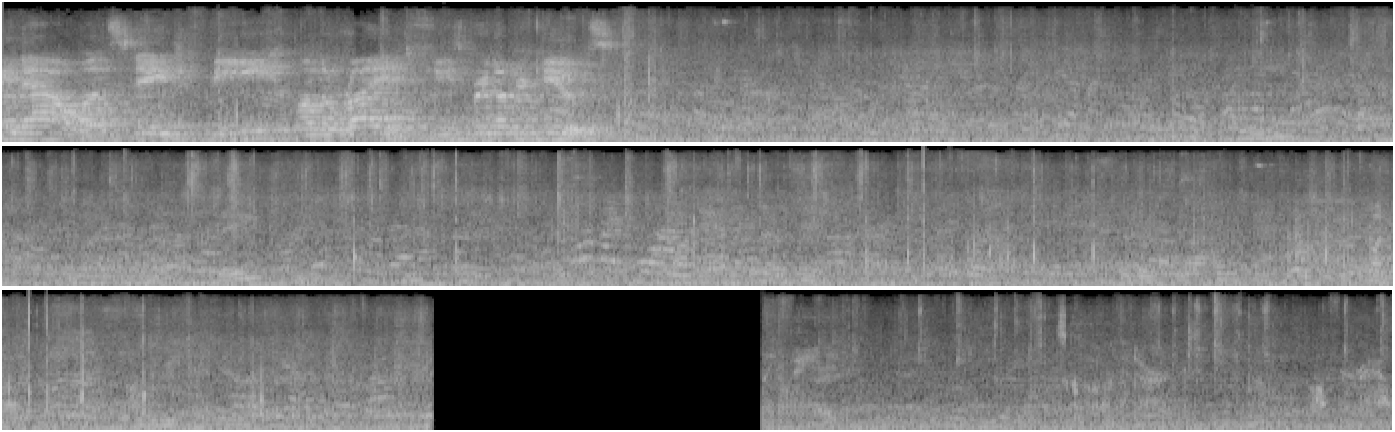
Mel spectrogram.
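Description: Plastic puzzle cube pieces click and clatter as they are turned quickly.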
